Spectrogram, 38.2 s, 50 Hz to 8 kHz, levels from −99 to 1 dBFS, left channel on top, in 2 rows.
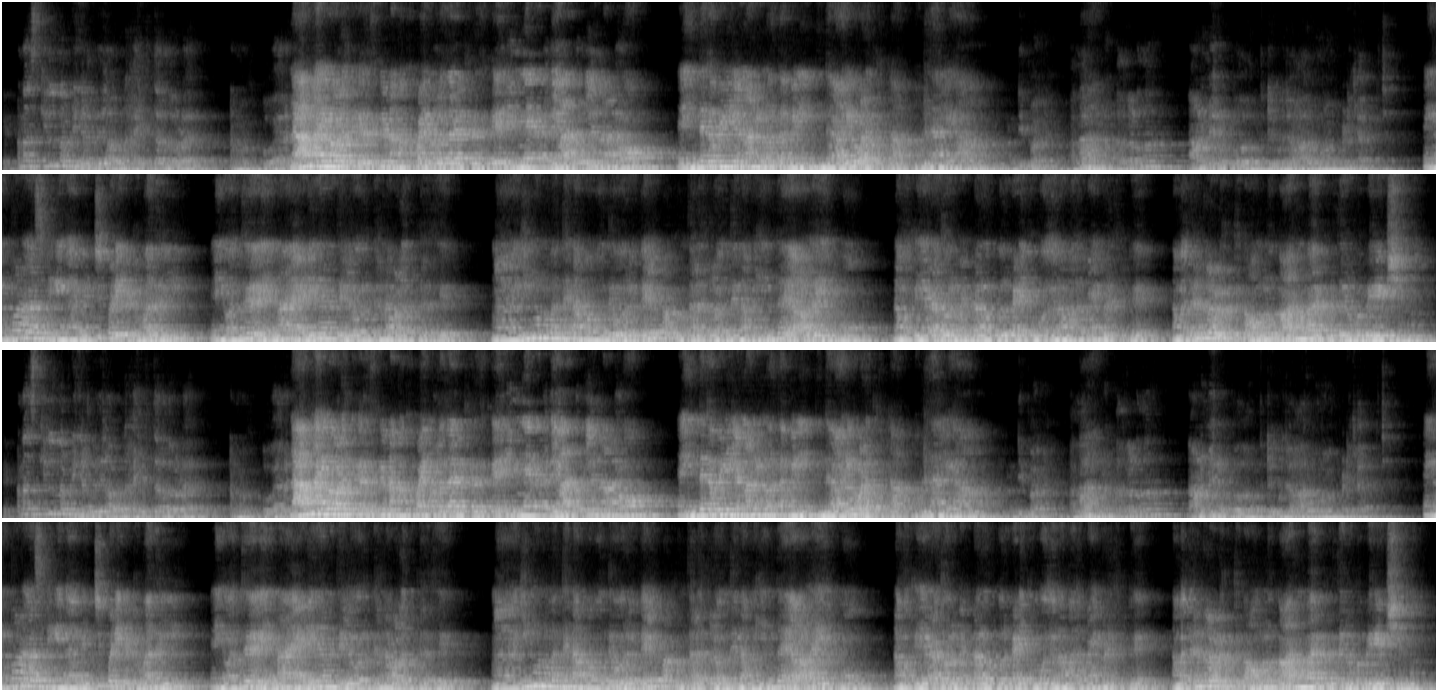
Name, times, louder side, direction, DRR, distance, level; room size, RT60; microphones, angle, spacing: voice 1, 0.2-2.6 3.0-5.2 5.7-6.1 6.5-8.6 12.7-14.0 14.2-15.4 15.8-18.3, equal, 60° right, -6 dB, 1.2 m, -36 dB
voice 2, 3.8-8.5 9.0-13.0 14.4-14.6 18.9-21.5 21.9-25.1 25.6-30.5 31.0-34.3 34.7-37.9, equal, 15° right, -6 dB, 0.4 m, -25 dB
5.7 x 2.6 x 2.5 m, 1.6 s
head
